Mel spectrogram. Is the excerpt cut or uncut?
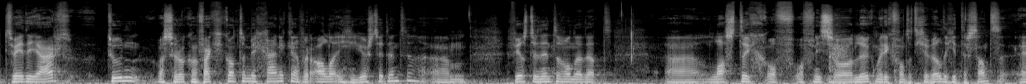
uncut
